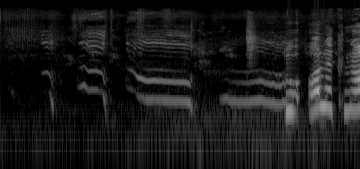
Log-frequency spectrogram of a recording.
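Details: Five-week-old Labrador Retriever puppies exploring a garden; drawn-out descending whines, then a quick burst of squeaky yips, with a woman's voice nearby.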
